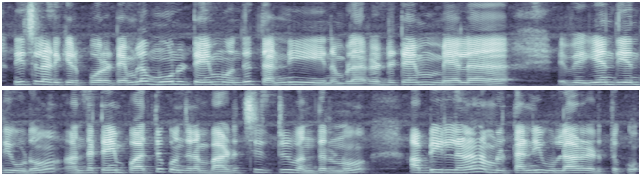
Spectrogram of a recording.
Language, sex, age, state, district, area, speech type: Tamil, female, 45-60, Tamil Nadu, Ariyalur, rural, spontaneous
